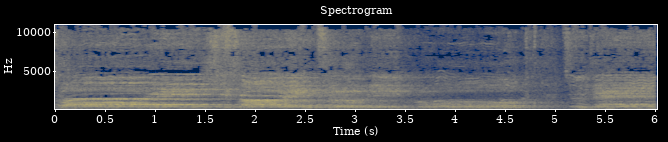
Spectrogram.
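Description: Mixed a cappella choir of men's and women's voices singing sustained chords in harmony. One phrase dies away shortly before five seconds in, and a new one starts strongly right after.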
